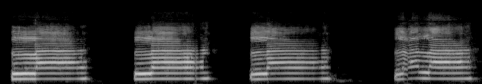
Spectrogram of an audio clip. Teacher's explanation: Nempelnya itu digusi. Gusinya yang dekat dengan gigi atas.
